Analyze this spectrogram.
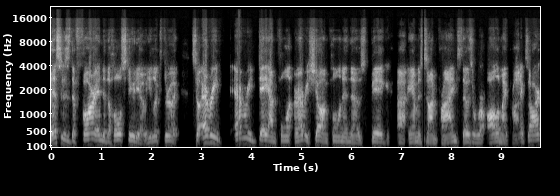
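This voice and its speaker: Loud and animated, a man speaks at a fairly quick pace and medium pitch with a bright, sharp tone. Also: dry, close sound with no echo. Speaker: live selling auction host. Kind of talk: webinar walkthrough with Q&A.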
